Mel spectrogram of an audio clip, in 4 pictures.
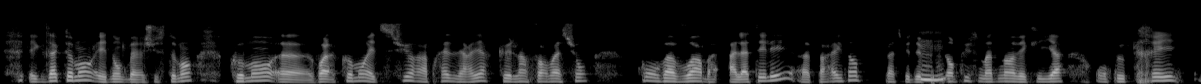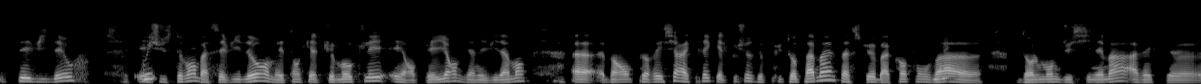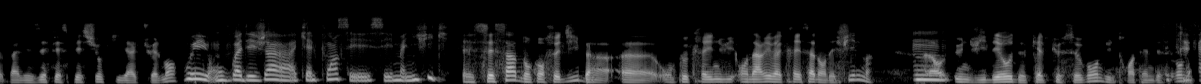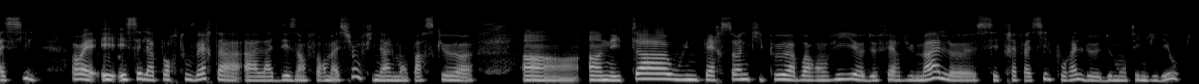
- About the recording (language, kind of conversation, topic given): French, podcast, Comment repères-tu si une source d’information est fiable ?
- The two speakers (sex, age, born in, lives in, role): female, 45-49, France, France, host; male, 35-39, France, France, guest
- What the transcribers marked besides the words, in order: unintelligible speech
